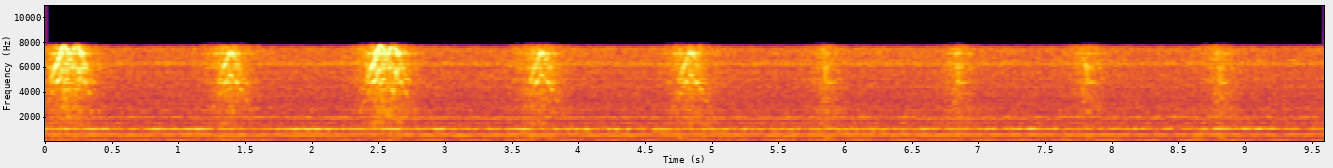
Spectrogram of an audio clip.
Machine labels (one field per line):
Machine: slide rail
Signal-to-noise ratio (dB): -6 dB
